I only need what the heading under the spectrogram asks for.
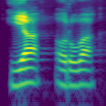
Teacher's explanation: इनका उच्चारण उच्चारण जो है लगभग स्वर जैसा होता है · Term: अर्ध स्वर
